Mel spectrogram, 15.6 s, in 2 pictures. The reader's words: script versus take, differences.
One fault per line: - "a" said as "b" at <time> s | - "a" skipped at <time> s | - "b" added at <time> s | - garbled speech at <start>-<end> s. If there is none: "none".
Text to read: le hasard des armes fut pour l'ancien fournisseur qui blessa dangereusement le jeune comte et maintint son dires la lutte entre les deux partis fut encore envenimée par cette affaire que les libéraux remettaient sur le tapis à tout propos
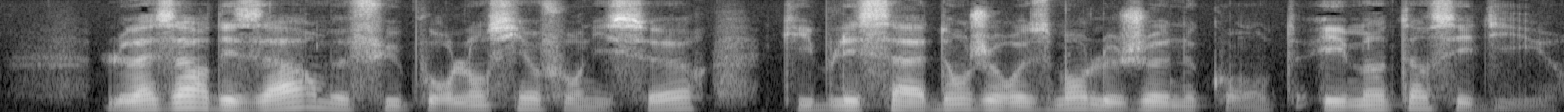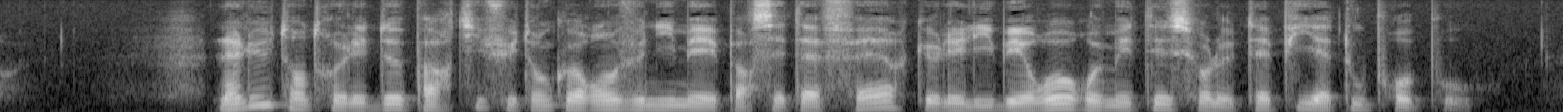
- "son" said as "ses" at 7.1 s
